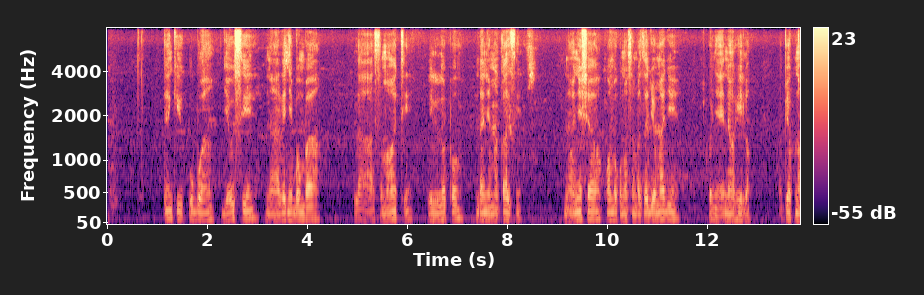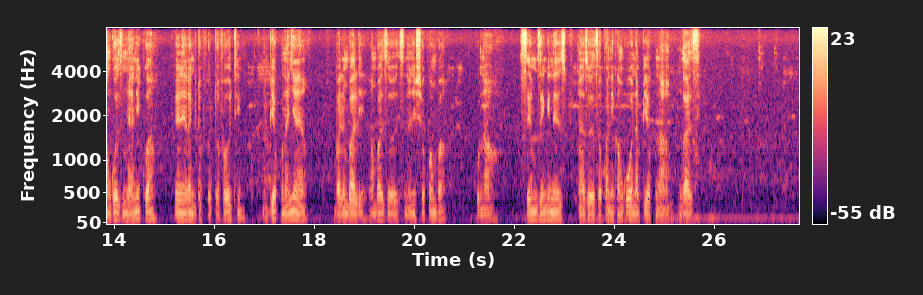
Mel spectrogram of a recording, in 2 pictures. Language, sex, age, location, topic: Swahili, male, 25-35, Dar es Salaam, government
